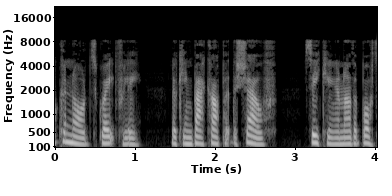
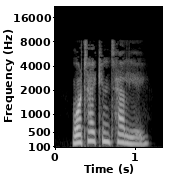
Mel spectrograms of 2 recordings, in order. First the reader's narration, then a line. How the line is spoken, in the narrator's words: Yelena says calmly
